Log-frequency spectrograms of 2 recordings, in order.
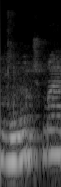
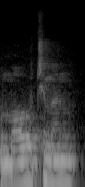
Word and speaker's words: Moltmann: E Moltmann é com temudo. Moltmann é com temudo. Moltmann, isso. M-O-L, Moltmann, como nomes alemães, né? Man com 2 N's no final.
